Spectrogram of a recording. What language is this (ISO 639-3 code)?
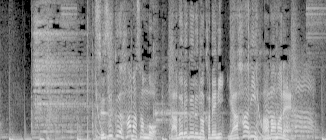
jpn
